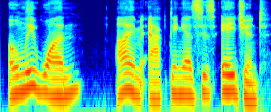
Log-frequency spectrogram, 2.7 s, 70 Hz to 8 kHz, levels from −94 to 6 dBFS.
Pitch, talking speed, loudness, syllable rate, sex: 155 Hz, 155 wpm, -19 LUFS, 5.1 syllables/s, male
